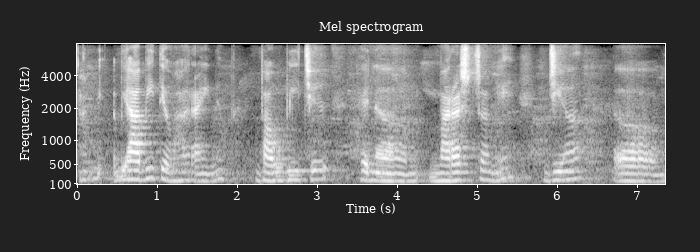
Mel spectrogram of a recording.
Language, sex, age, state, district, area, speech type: Sindhi, female, 45-60, Maharashtra, Mumbai Suburban, urban, spontaneous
